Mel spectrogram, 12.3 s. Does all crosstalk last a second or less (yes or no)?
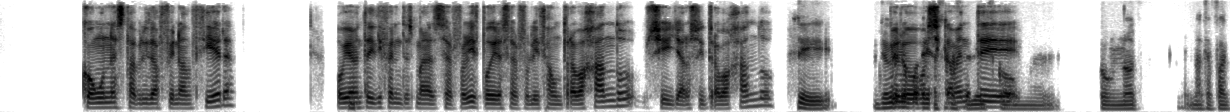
no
